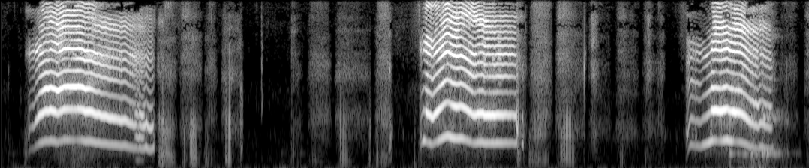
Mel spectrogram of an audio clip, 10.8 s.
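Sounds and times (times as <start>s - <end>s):
baby: 0.4s - 3.3s, 4.5s - 7.8s, 9.2s - 10.7s.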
